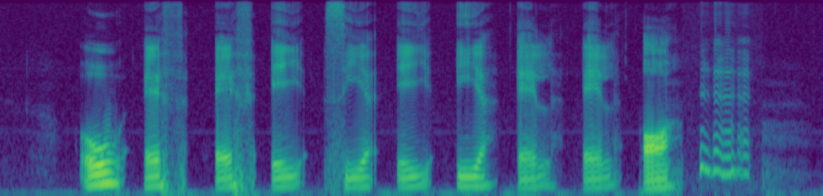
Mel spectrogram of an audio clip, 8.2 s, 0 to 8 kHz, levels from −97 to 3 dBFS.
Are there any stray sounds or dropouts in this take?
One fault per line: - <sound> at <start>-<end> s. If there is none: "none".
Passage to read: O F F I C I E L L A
- laugh at 7.0-7.5 s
